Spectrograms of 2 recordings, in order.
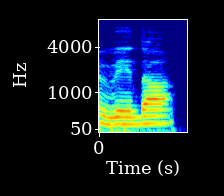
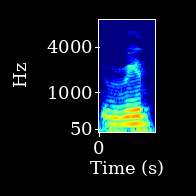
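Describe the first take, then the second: First: The word ends with an added 'a' vowel. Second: The word ends on the consonant 'd'.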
